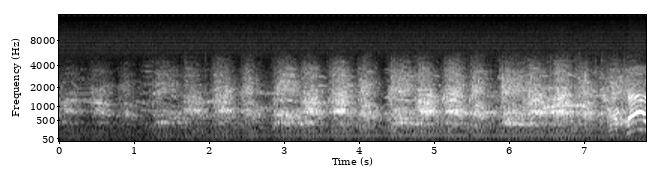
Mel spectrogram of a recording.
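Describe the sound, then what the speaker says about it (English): A wrestling arena crowd chants in a steady rhythmic pulse, a dense roar of many voices rising and falling together, moderately distant. "The crowd chant, we want Bundy, we want Bundy."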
